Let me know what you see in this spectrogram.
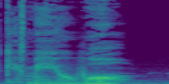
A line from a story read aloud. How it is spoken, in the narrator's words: she whispered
